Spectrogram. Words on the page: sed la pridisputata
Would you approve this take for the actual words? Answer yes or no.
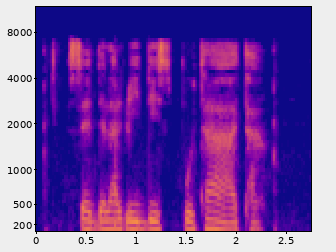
yes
